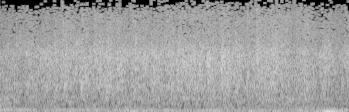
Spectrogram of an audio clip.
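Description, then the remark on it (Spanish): Steady, dense applause from a crowd, a continuous crackle of many hands clapping at an even level for a few seconds, with no voices over it. “Y esta vez sí que se le puede aplaudir porque ha sido una auténtica odisea que se pudiera suscribir.”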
